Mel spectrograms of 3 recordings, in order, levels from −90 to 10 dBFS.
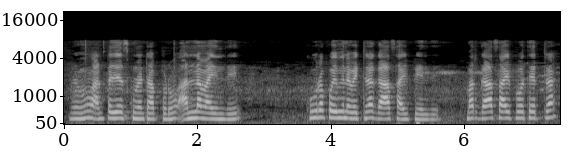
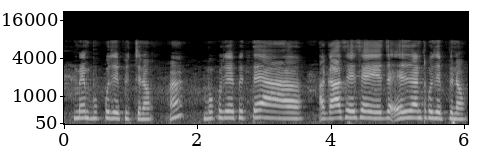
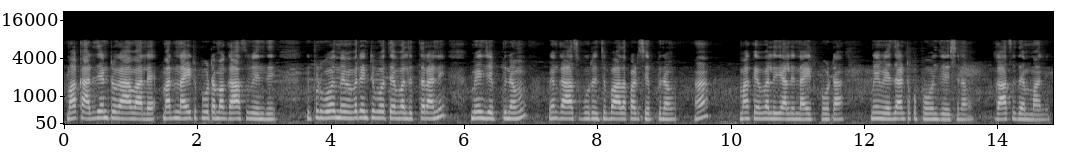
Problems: none marked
